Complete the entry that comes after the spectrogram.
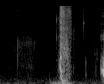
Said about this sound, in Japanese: あくしゃみした。うわちょっと鼻水飛ばしたね。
